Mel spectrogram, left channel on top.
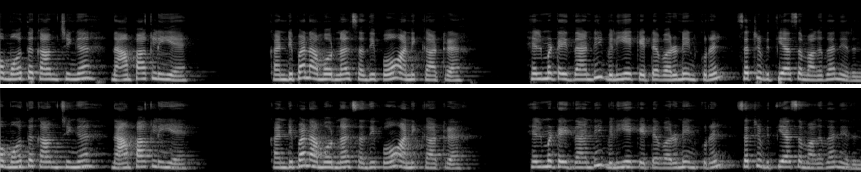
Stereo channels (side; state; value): both; normal; correlation 0.43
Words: முகத்தை காமிச்சிங்க, நான் பார்க்கலையே. கண்டிப்பாக நாம் ஒரு நாள் சந்திப்போம், அன்னைக்கு காட்டுறேன். ஹெல்மெட்டை தாண்டி வெளியே கேட்ட வருணின் குரல் சற்று வித்தியாசமாக தான்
